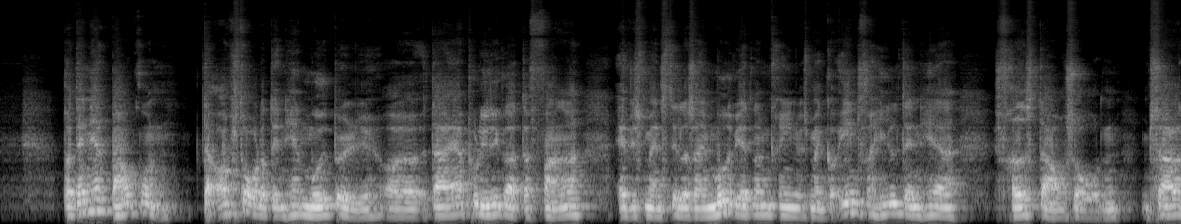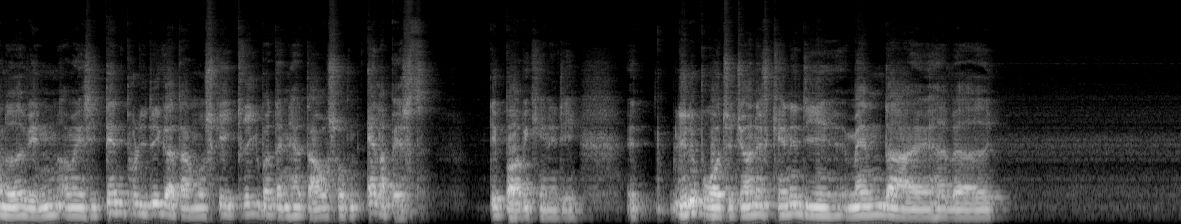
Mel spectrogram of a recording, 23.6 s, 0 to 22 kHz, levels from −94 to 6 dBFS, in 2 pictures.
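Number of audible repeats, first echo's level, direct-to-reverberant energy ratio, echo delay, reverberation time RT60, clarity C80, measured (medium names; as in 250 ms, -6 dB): no echo, no echo, 1.0 dB, no echo, 0.45 s, 17.0 dB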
